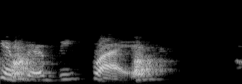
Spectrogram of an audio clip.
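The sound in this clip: Barking from an old dog comes in two strong bursts and a brief third sound. The bursts are harsh and rough, and the dog is loud and alone with no talk over it.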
